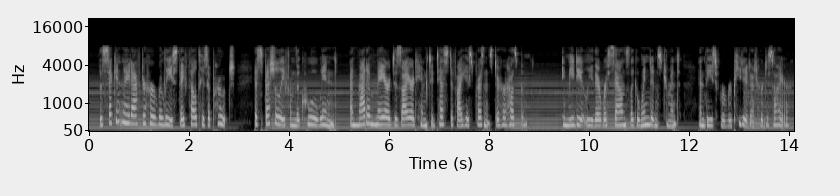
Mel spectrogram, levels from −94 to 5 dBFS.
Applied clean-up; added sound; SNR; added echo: none; Bowed string instrument; 18 dB; none.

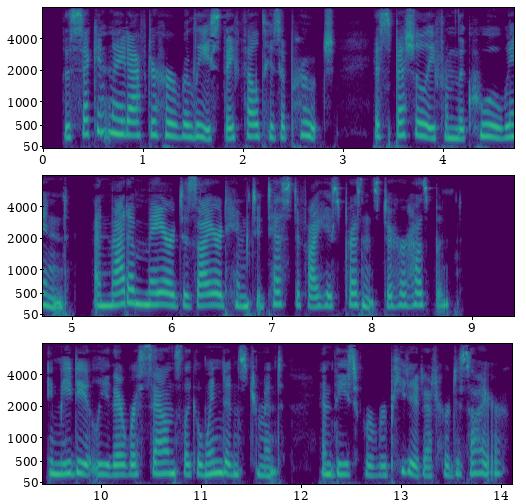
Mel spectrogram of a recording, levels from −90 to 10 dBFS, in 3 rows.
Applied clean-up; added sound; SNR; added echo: none; none; none; none.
